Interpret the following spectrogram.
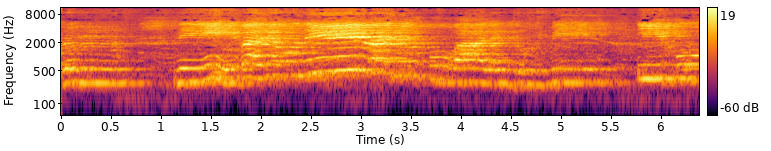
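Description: A group of children singing a song together, phrase by phrase, with short breaths between phrases about a second in and near the end.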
